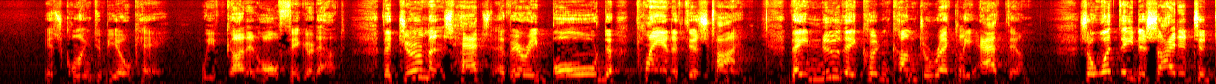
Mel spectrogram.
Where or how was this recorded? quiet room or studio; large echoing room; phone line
large echoing room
